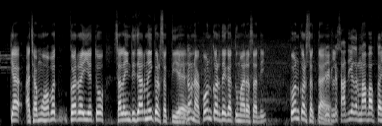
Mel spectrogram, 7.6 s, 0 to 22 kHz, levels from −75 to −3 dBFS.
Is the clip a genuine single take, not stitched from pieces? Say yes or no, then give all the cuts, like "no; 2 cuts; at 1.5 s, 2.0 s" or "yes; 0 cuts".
no; 2 cuts; at 3.8 s, 6.7 s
